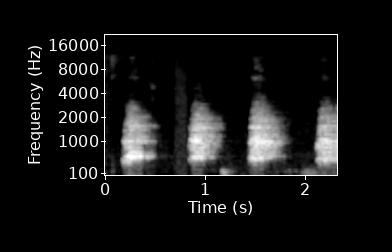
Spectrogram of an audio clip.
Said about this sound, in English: Gonna let the dog. Exactly. Let the dog bark.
